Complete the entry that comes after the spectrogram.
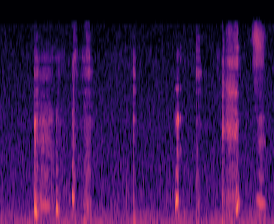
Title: Friggin Hiccups lmao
